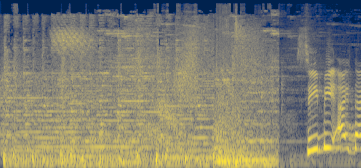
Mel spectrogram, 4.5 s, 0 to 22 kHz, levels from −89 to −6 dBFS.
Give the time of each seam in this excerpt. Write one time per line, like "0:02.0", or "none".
none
